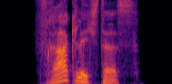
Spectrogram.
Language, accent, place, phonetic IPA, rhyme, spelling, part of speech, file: German, Germany, Berlin, [ˈfʁaːklɪçstəs], -aːklɪçstəs, fraglichstes, adjective, De-fraglichstes.ogg
- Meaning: strong/mixed nominative/accusative neuter singular superlative degree of fraglich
